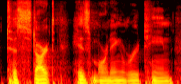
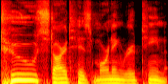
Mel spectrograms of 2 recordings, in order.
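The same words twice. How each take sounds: First: 'To' is said weakly with a reduced vowel. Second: 'To' is said fully with a clear vowel. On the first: The speaker calls it right. "So we just say" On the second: The speaker calls it wrong. "Ugh, takes too much energy"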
